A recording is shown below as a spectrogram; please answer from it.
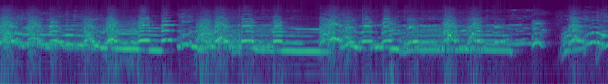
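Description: Dogs howl in long, wavering tones that slide downward, broken by short yips and whines.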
